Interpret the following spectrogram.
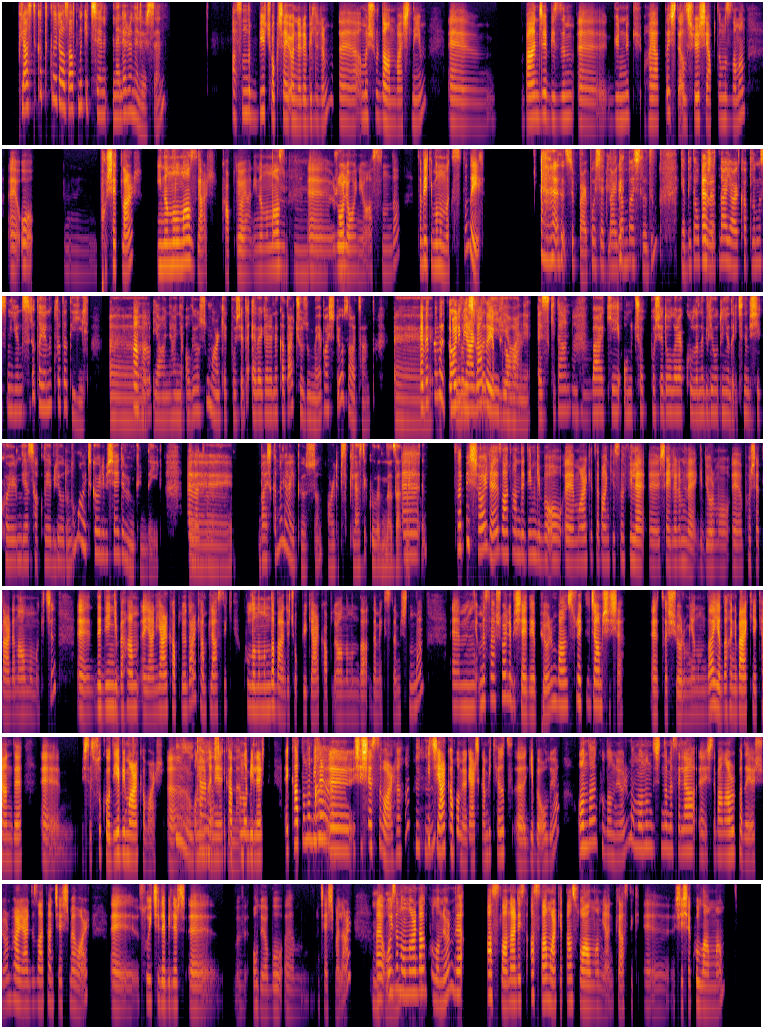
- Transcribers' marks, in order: other background noise; tapping; chuckle; other noise
- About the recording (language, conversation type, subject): Turkish, podcast, Plastik atıkları azaltmak için neler önerirsiniz?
